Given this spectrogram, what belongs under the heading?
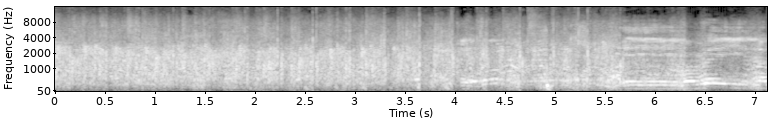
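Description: A crowd applauds the maker of a sundial at a presentation, with dense, loud clapping throughout and voices speaking over it toward the end.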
